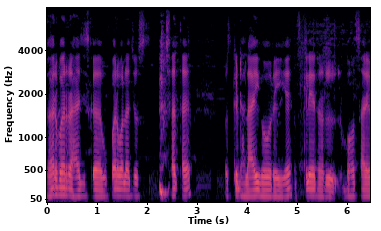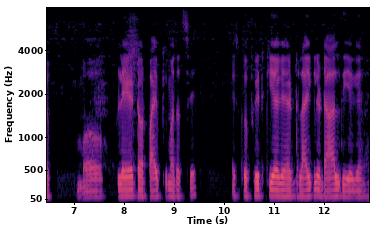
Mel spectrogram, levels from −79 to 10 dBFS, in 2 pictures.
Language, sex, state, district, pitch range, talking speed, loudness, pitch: Hindi, male, Chhattisgarh, Korba, 95-100 Hz, 190 wpm, -27 LUFS, 100 Hz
